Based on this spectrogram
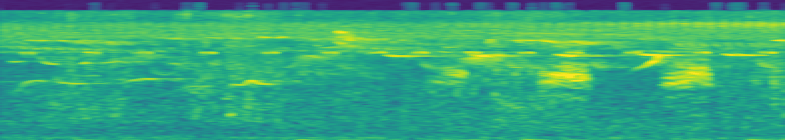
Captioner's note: birds chirping, ducks quacking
